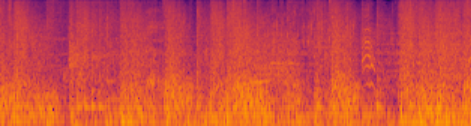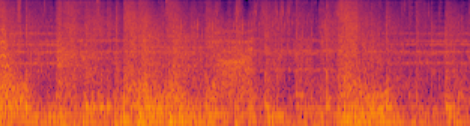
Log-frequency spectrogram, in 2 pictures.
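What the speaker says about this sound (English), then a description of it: "There's something very satisfying about carpet bombing the entire floor of Boss Rush." Bombs going off across a Boss Rush floor in The Binding of Isaac: Afterbirth+, a dense, loud run of overlapping blasts and crashing bursts lasting several seconds without speech.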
